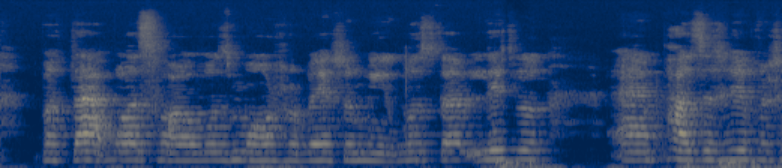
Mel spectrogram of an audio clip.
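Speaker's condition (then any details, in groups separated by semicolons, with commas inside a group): Traumatic brain injury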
